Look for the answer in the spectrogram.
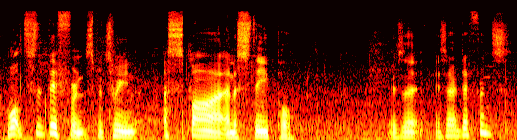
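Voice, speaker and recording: A man in his forties guiding a casual walking tour outdoors on city streets, playful and quick to laugh. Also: medium pitch, animated, a little hiss or hum.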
